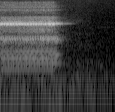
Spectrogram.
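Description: A game buzzer, pressed by a player who knows the song in a song-guessing game: a loud, steady electronic buzz with a bright, high-pitched tone sounds for about half a second, then cuts off abruptly, leaving a faint low murmur behind.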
